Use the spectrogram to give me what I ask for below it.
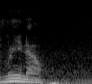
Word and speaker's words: Renaud: How to say Renaud? Okay. Reno. I was saying it right. Reno. It's Reno. Get rid of those.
